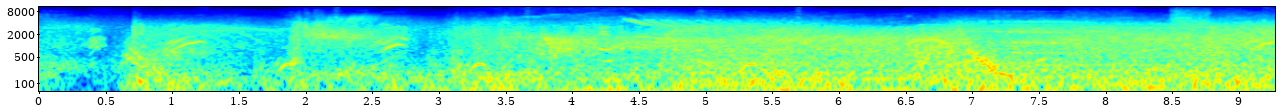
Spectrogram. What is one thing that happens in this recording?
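A powerful energy aura roars and crackles.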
